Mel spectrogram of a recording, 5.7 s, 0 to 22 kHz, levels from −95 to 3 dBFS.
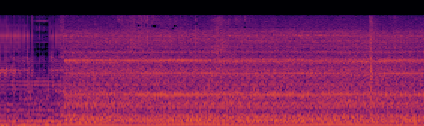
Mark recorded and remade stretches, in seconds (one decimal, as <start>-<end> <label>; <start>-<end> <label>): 0.0-0.8 remade; 0.8-5.7 recorded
